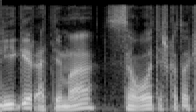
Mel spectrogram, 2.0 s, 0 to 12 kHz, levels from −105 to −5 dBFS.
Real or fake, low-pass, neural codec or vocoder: fake; 9.9 kHz; vocoder, 22.05 kHz, 80 mel bands, WaveNeXt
